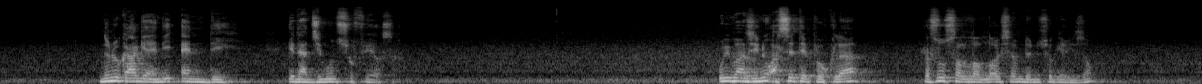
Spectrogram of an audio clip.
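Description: A man speaks calmly into a nearby microphone, in short bursts with pauses.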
